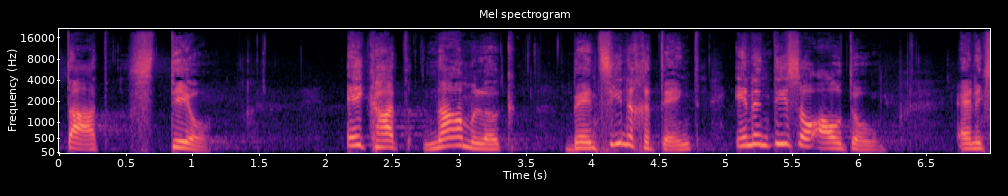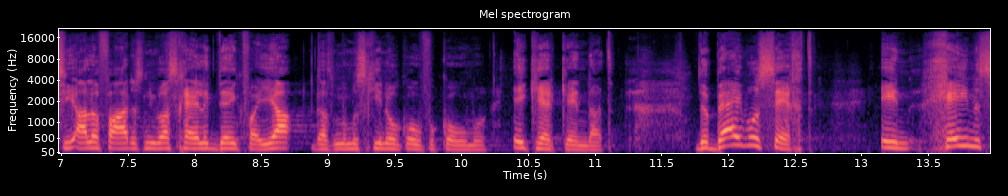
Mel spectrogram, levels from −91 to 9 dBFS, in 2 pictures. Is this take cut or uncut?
uncut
